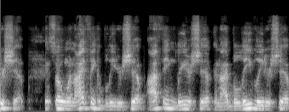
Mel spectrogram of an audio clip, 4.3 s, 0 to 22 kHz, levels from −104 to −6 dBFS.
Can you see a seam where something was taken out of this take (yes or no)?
no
